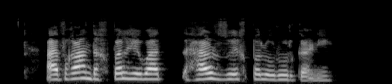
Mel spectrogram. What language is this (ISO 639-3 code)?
pus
